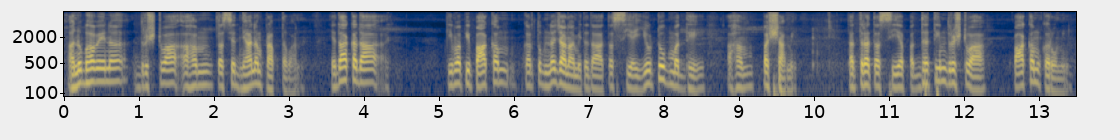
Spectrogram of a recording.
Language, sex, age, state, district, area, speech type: Sanskrit, male, 30-45, Maharashtra, Nagpur, urban, spontaneous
